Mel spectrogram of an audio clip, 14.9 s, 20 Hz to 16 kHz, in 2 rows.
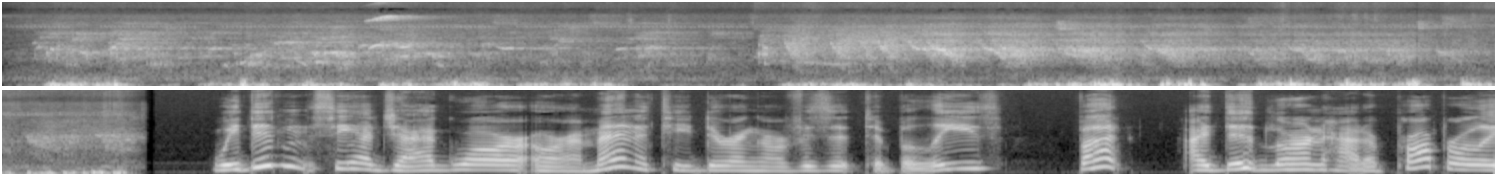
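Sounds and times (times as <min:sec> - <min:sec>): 
mealy parrots calling raucously: 0:00.2 - 0:07.9
speech: 0:08.6 - 0:14.9.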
